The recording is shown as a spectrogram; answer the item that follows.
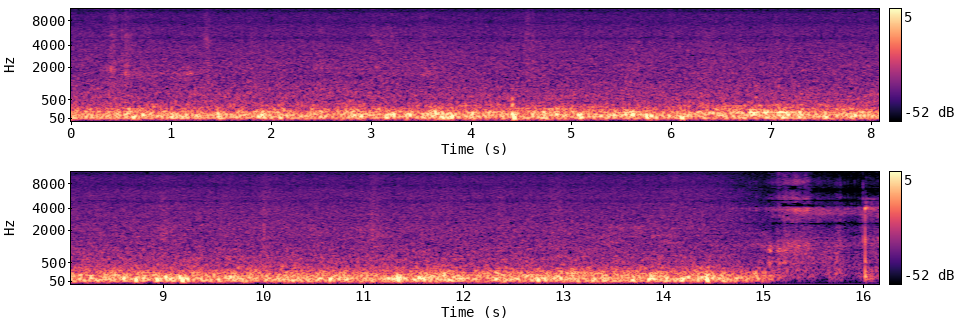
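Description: Wind buffeting the camera microphone: a steady low rumble with a faint hiss over it, which stops near the end.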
